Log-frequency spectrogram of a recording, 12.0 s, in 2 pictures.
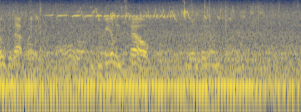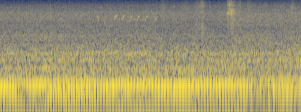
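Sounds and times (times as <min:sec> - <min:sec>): engine idling: 0:00.0 - 0:12.0
bird chirping: 0:00.6 - 0:05.3, 0:07.9 - 0:09.3.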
